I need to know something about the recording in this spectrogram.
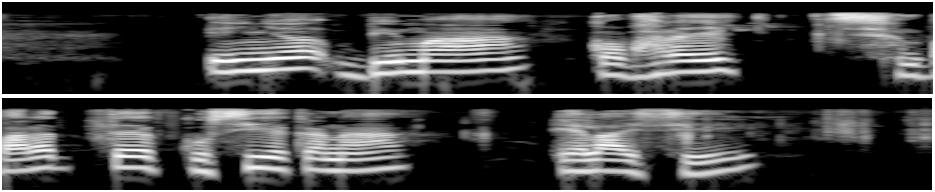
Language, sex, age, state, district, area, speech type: Santali, male, 30-45, West Bengal, Bankura, rural, spontaneous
